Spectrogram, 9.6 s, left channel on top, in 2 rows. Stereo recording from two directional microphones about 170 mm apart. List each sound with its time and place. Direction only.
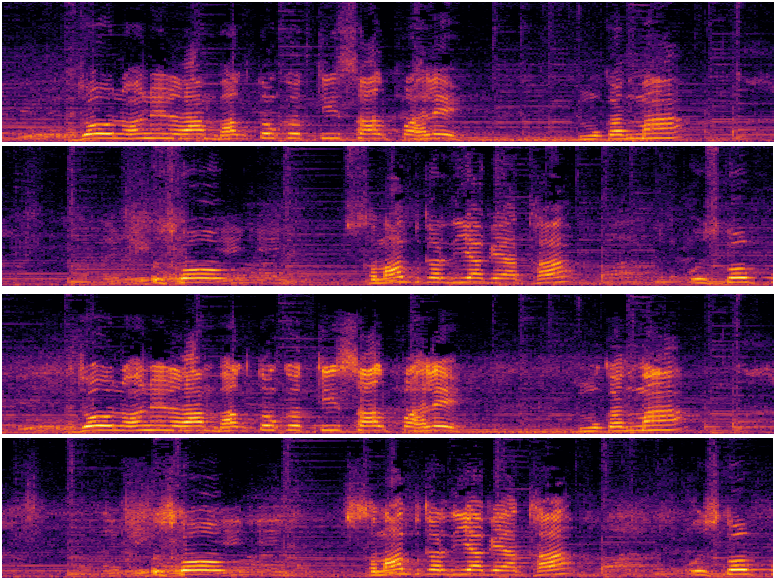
0.5 s a man's voice: 25° left (ahead or behind)
5.8 s a man's voice: 20° left (ahead or behind)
